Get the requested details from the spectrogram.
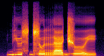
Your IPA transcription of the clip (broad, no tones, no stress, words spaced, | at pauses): bjysd͡zɵræ d͡ʒɵj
